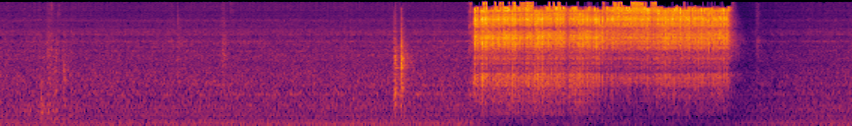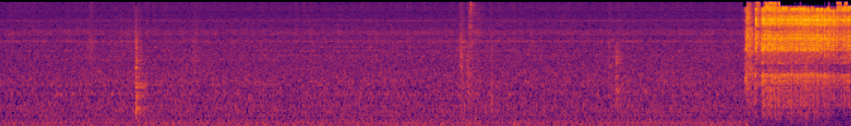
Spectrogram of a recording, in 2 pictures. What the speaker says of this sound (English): I'm tacking it from the opposite side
